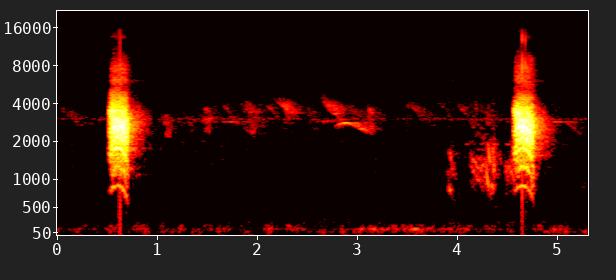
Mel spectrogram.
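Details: Laughingthrush at a spot where traps are set to catch it: a loud, short, grating squawk, repeated once about four seconds later, with soft twittering notes from small birds in the quiet gap.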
